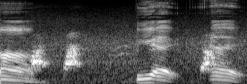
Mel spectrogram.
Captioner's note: dog barks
